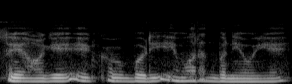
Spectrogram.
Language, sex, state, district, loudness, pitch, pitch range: Hindi, male, Bihar, Darbhanga, -28 LUFS, 150 Hz, 145-160 Hz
